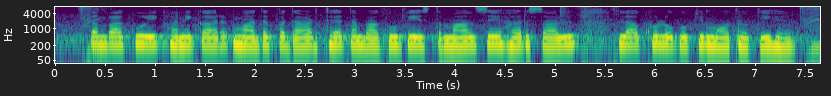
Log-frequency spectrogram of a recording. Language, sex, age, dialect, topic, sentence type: Hindi, female, 25-30, Kanauji Braj Bhasha, agriculture, statement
